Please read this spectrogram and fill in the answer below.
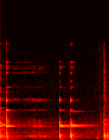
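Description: Ceramic mugs clinking together on a cupboard shelf as one is lifted out: two pairs of quick clinks, near the start and just after a second in, each leaving a short ringing tone.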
